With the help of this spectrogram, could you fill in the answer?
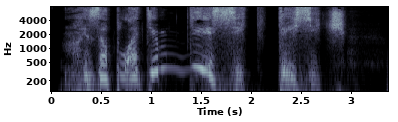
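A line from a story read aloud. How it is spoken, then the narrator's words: Hissed. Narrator (Russian): прошипел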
